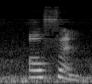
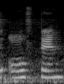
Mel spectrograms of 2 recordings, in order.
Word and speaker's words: often: और क्या हो सकता है, हाँ, OFTEN, ऑफन, इसे ऑफ 10 तो नहीं पढ़ते, ऑफन मतलब हमेशा, तो इसे हम ऑफ 10 पढ़ते हैं नहीं, इसे हम क्या बोलते हैं इसको, ऑफन, ऑफन बोलते हैं ना, ऑफन।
